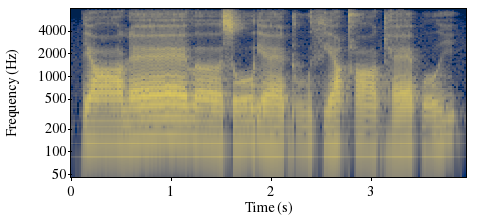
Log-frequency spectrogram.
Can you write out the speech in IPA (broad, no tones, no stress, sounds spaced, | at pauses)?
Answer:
ɾʲ ɑː ɳ æː ð ʌː s o ɾʲ æː ɖ uː fʲ æ qʰ ɑː ɖʱ æ p o i̯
